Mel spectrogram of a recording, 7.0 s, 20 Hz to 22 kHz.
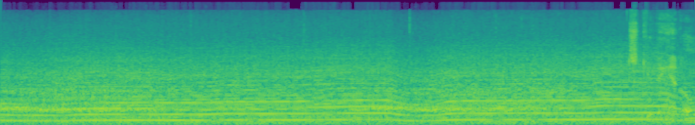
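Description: A 1955 Formula One car engine from the racing game Grand Prix Legends drones at steady revs, its pitch dipping briefly under a throttle lift before recovering, while a voice talks over it throughout.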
